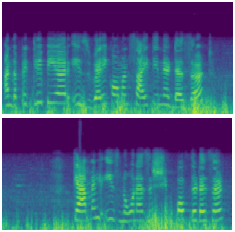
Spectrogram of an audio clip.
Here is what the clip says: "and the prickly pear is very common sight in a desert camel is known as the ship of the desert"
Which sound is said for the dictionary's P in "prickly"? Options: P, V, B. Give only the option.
P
